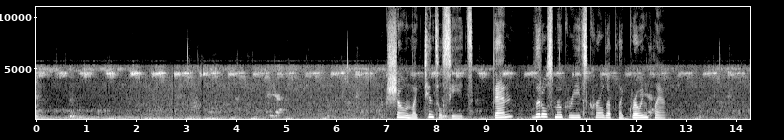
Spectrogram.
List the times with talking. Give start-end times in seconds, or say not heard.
6.9-12.6.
